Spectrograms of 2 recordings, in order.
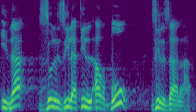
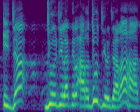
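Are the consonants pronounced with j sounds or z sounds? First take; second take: z sounds; j sounds. First: The z-type letters keep their distinct z sounds. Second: The z-type letters are mostly said as j. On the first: The speaker calls it right. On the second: The speaker calls it wrong.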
